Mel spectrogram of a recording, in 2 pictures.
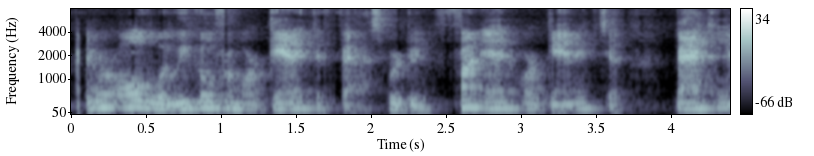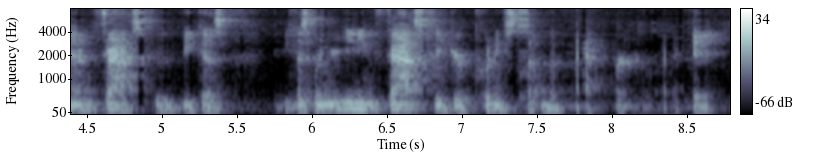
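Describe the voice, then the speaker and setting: A man talking off the cuff in a casual, rambling monologue, halting and jumping between thoughts, often checking in with questioning tags. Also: fairly high pitch, sharp tone. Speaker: solo online video creator. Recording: echoey, roomy sound.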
